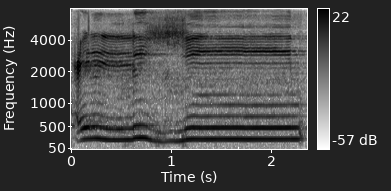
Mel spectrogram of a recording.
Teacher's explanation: ابراری لفی علیین، علیین دیکھیں 2 تشدید ہے یہاں پہ، دونوں کو مضبوطی کے ساتھ پڑھنا ہوگا، ٹھیک ہے، جمع ٹھہراؤ کے ساتھ تشدید کو پڑھنا ہوگا، لیکن یہاں پر 2 تشدید ہے، علیین، اور یا مدہ بھی ہے، اس کو ہم 3 الف کے برابر کھینچ کر پڑھیں گے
